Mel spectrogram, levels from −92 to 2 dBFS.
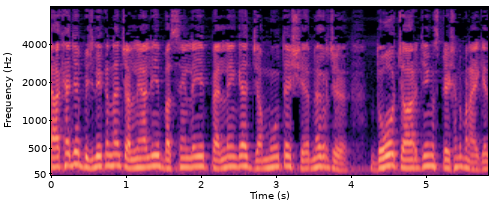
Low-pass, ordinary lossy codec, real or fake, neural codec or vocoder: none; none; real; none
